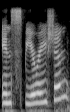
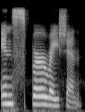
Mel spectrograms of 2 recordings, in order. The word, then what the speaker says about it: inspiration: known good inspiration uh so that is an e sound so not inspiration but inspiration actually like an er inspiration inspiration okay yeah that's just how we pronounce it um next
